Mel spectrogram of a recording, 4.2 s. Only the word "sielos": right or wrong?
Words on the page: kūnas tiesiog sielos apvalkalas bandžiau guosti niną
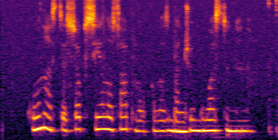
right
